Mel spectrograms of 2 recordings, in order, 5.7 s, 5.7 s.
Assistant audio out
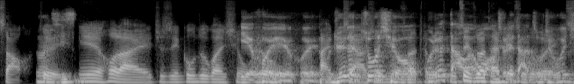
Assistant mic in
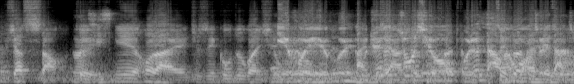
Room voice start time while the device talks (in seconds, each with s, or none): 2.7 s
